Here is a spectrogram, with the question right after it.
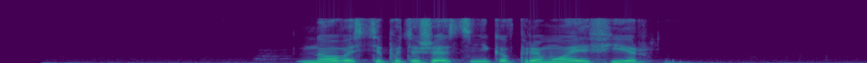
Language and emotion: Russian, neutral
